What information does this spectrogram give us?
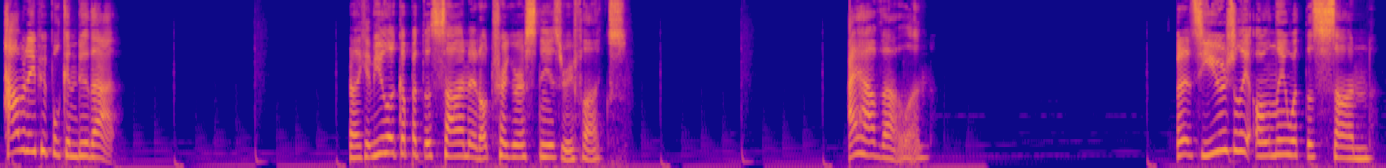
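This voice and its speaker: A woman's voice: high voice, expressive, measured pace, pauses often, a bit bright, soft background music. A young woman streamer with a nasal voice and a stuffy cold, rambling casually, swearing freely and trailing into fillers. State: congested from a cold.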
